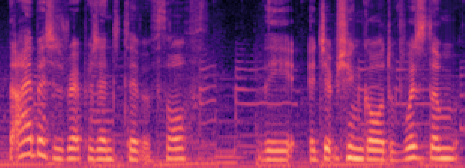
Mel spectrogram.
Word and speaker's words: Thoth: The ibis is representative of Thoth, the Egyptian god of wisdom, writing, science and judgment.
